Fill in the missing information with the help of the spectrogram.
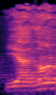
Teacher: نون جو ہے وہ 2 دفعہ پڑھا جائے گا، ایک دفعہ نون ساکن کا اور دوسرا جو نون پیش والا ساکن بن رہا ہے، تو اس لیے اس کو غنہ بھی کریں گے اور یظن ایسے کر کے پڑھیں گے۔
